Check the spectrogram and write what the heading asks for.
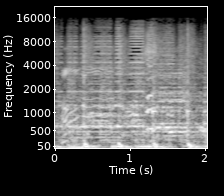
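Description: Button accordion playing a melody over a dance backing track with a steady beat.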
